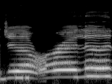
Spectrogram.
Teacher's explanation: جعل عین بھی واضح رہے گا اور لام کی زبر کو لمبا نہیں کرنا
